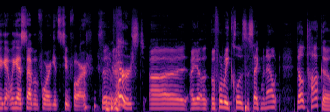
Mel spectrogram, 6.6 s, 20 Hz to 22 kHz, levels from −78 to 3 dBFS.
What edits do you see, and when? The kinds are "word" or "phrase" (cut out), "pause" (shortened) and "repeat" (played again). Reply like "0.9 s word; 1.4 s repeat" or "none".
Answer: none

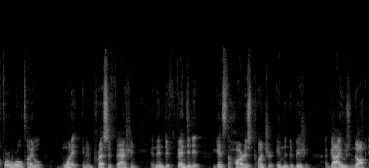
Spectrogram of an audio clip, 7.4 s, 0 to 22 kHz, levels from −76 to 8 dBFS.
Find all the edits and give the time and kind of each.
none

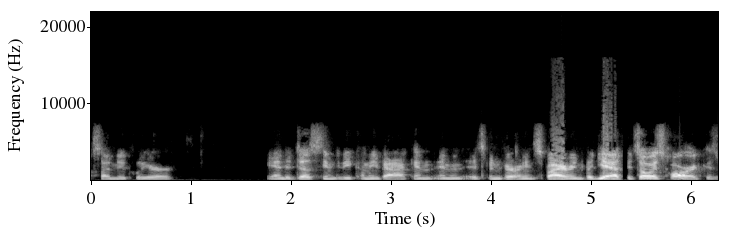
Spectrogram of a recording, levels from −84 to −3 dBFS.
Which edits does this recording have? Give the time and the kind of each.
5.3 s word

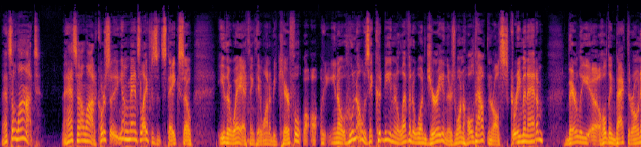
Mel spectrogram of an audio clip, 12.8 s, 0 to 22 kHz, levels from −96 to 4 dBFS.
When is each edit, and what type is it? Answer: 11.3 s word

